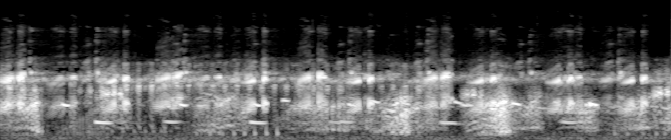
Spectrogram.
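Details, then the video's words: Many frogs croak at once: rough buzzy croaks swell and fade in uneven waves, punctuated by short low pure notes repeated roughly every second. "FROGS CROAKING"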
